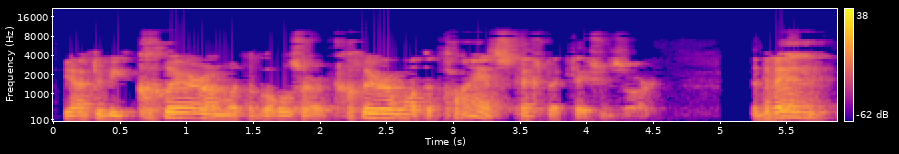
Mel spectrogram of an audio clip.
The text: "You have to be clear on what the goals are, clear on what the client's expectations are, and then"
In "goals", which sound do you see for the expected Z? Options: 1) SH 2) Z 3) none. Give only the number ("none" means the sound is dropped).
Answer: 2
